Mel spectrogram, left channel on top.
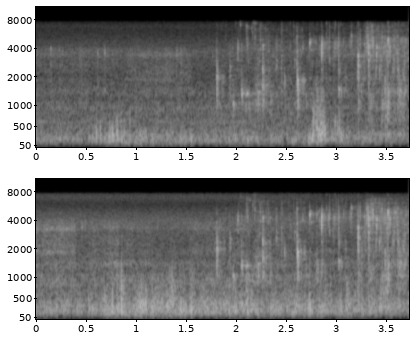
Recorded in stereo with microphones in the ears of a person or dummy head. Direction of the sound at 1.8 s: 15° right (ahead or behind).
